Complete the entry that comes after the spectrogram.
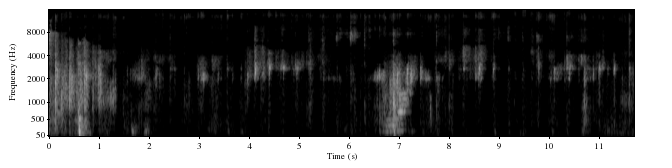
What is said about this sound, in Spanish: Le damos este aplauso al Rey de la Gloria, hermanos.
